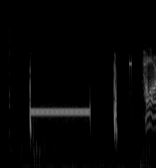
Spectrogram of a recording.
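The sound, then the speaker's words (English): A loud, steady electronic telephone tone holds for just over a second, followed by a couple of short clicks and a brief beep before a voice begins speaking a voicemail message. “And we've got direct access to his voicemail. So let's have a listen.”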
